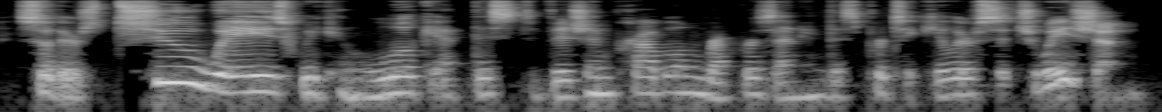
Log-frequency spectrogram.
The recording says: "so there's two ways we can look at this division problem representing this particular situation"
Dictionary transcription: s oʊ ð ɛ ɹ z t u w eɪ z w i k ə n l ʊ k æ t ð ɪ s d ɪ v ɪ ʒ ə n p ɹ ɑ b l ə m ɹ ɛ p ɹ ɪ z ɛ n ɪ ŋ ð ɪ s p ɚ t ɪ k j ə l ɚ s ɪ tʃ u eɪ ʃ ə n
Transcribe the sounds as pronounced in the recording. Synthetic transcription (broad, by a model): s oʊ ð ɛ ɹ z t u w eɪ z w i k ə n l ʊ k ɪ t ð ɪ s d ɪ v ɪ ʒ ə n p ɹ ɑ b l ə m ɹ ɛ p ɹ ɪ z ɛ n ɪ ŋ ð ɪ s p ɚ t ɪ k j l ɚ s ɪ tʃ u eɪ ʃ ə n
